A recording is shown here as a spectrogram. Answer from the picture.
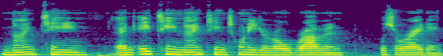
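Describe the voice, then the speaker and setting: A woman speaks with an American accent. Her voice has a very deep, low pitch and a dark, mellow tone. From US Northeast, Pennsylvania near Philadelphia. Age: 60s. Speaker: family history vlogger and army veteran. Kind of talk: casual monologue to camera. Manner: halting, with fillers and restarts.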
